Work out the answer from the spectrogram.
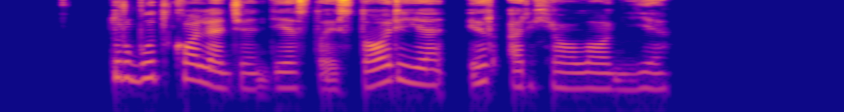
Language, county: Lithuanian, Kaunas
